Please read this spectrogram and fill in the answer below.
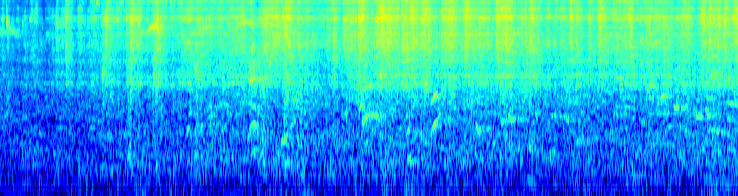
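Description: Street ambience of passers-by talking, with a steady low rumble that sets in about four seconds in and briefly drops out near the end.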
